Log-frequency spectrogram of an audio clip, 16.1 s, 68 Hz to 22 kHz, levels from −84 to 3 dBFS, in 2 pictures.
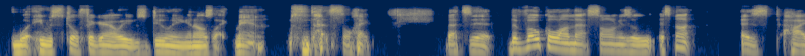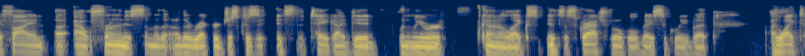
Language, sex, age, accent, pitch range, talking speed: English, male, 30-49, American, 95-120 Hz, 230 wpm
